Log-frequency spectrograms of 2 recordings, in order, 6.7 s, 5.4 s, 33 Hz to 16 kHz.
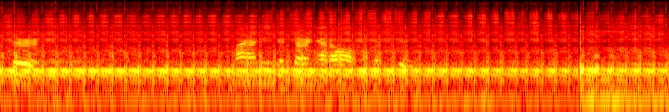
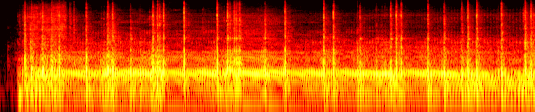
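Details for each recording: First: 1973 Suzuki TS250 Savage two-stroke, barn-stored 25 years, carburetor just adjusted with idle turned up, oil leaking at front: fast idle with steady buzz and slightly uneven beat, possibly rich — uneven running, cause unconfirmed. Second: 1973 Suzuki TS250 Savage two-stroke, barn find after 25 years, carb recently worked on, not started for a few days, choked with a little throttle: catches at once into a raspy, slightly uneven cold idle with throttle blips; normal cold start.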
